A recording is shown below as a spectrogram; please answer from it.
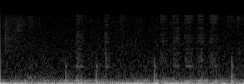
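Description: Pen scratching on paper in short, irregular strokes as an equation is written, over a steady low hum.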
